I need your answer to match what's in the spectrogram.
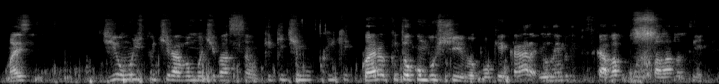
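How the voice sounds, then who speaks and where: Quick Brazilian host on a noisy stream. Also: male voice, high voice, steady tone. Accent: Brazilian Portuguese. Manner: informal, probing questions. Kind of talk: casual live interview.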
